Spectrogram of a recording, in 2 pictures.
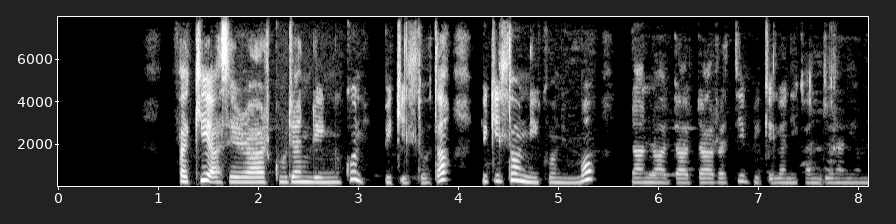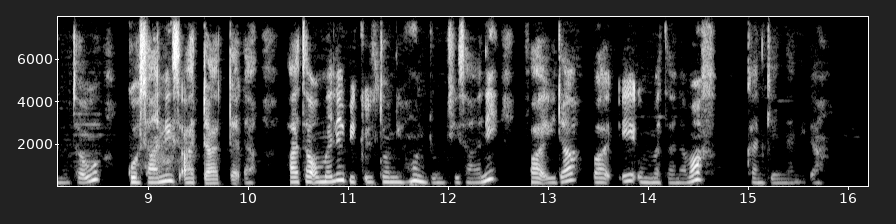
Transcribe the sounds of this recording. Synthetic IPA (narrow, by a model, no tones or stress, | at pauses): fɐkːiːɐseːɾaːɐɾɡuːd̪ɐnd̪e̞ːɲːʊkʊnb̥ɪkʼɪlt̪ɔt̪ɐ | b̥ɪkʼɪlt̪oːnːɪkʊnɪmːo̞ː | naːnːoɐd̪ːaːɐd̪ːaːɪrːɐt̪ːɪbɪkʼːɪlɐniːkɐnd͡ʒɪɾɐnjɐmnut̪ɐʔuː | ɡ̥ɔsaːniːsad̪ːaːɐd̪ːɐᶑɐ | haːt̪ɐʊmɐleːbɪkʼɪlt̪onːiɦʊnd̪ʊŋkɪsaːniː | faːʔɪd̪aːb̥aːjʔʼʔeːʔuːmːɐt̪ɐnɐmaːf | kɐŋkɛnːɐnɪᶑɐ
